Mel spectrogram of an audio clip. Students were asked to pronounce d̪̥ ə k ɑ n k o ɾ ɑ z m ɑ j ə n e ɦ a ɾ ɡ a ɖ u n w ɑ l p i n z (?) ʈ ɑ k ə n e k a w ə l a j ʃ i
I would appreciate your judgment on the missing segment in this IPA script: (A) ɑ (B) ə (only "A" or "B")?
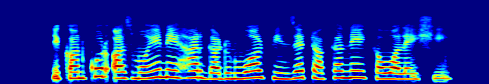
B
